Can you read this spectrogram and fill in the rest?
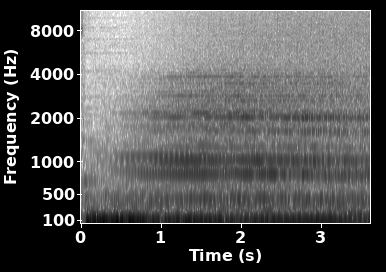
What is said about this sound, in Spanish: El cadáver fue hallado a 70 metros de su vehículo, que quedó abierto con el motor en marcha y las luces encendidas.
